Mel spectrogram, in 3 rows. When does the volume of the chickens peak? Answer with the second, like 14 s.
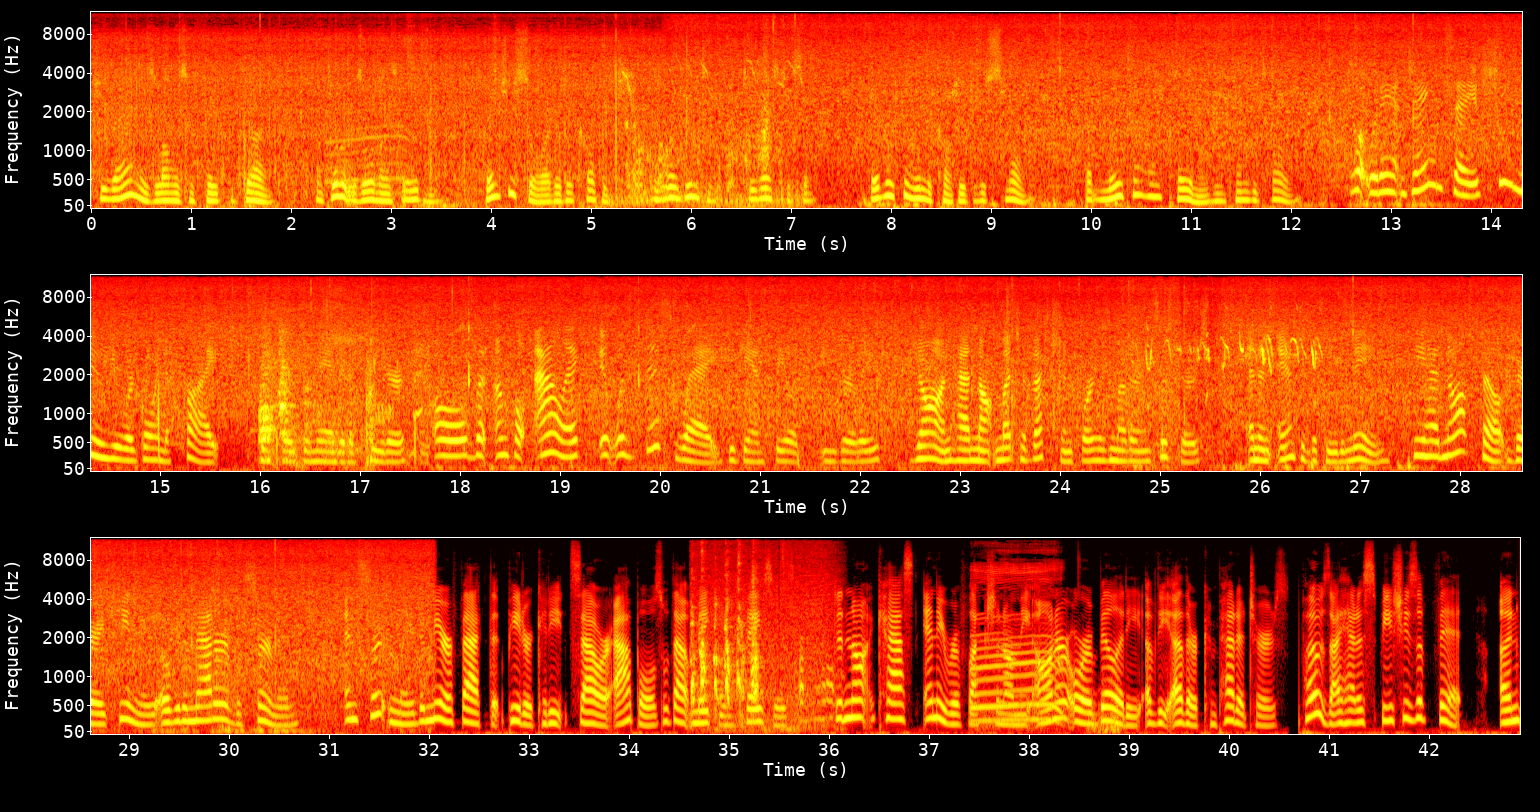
16 s.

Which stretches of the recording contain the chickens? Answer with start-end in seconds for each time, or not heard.
5.2-7.2, 16.0-17.7, 24.7-26.6, 34.6-36.1.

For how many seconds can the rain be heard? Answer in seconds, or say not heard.
32 s.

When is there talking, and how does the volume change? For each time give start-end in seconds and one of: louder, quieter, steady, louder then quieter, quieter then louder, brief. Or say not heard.
0.0-42.8 steady.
